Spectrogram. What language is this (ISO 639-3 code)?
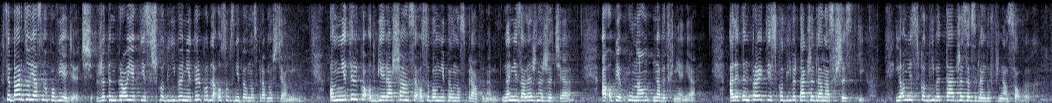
pol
